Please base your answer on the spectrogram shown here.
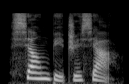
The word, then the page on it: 相比之下: xiāng bǐ zhī xià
